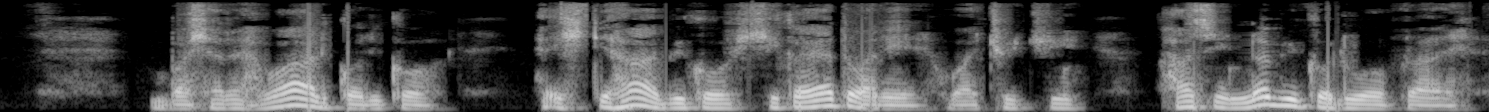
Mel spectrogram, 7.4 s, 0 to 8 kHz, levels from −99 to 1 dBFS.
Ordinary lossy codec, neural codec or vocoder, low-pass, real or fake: AAC, 32 kbps; none; 7.2 kHz; real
